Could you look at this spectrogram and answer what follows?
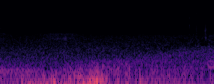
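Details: Low wind rumble buffets the microphone outdoors, with a faint muffled voice-like murmur and no clear animal call.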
